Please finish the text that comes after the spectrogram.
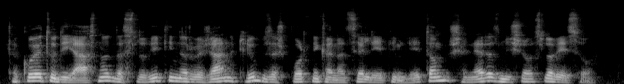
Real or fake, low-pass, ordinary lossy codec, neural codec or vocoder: real; 14.4 kHz; none; none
